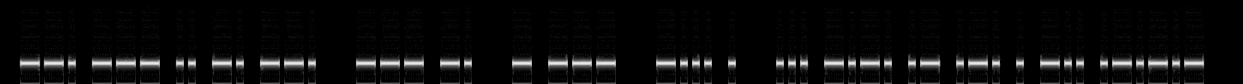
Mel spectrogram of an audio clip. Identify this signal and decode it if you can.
Morse code, heard as a keyed tone, about 20 wpm, 1000 Hz. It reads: GOING ON TO BE SCARED.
